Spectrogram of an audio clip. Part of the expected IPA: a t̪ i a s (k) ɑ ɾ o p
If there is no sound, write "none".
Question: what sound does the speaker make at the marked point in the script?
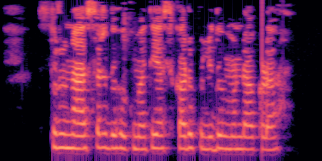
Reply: k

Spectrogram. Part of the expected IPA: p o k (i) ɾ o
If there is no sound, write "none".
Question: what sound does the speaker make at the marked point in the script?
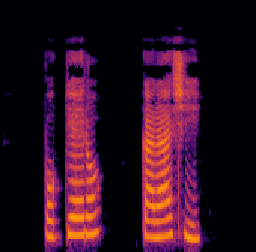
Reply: e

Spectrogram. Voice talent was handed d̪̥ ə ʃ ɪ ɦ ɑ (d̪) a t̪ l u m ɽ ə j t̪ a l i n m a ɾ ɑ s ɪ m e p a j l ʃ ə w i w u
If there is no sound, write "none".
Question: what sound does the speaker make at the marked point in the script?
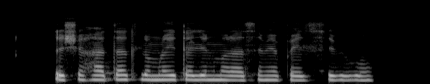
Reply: d̪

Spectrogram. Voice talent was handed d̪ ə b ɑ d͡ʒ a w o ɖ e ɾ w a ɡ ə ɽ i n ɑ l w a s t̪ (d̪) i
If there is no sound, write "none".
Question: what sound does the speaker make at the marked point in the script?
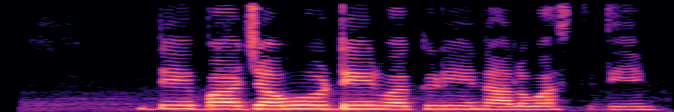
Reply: d̪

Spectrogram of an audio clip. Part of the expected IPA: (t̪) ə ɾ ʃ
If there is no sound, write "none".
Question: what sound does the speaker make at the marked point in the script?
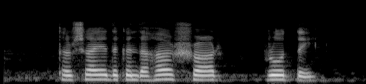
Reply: t̪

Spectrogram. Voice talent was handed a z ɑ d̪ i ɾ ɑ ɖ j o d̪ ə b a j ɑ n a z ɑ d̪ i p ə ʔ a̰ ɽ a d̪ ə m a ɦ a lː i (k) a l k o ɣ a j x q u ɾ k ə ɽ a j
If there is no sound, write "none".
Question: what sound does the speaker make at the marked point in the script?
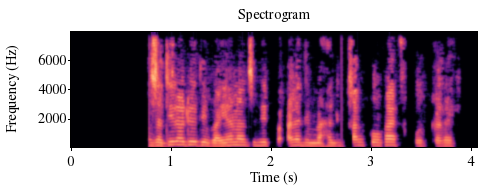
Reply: x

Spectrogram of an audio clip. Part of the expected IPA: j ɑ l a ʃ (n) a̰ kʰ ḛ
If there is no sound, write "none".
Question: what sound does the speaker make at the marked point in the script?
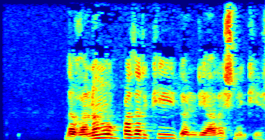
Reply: n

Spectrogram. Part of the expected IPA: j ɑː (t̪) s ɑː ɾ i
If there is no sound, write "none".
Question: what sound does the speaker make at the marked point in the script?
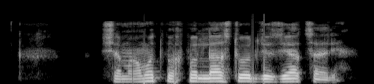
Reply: t̪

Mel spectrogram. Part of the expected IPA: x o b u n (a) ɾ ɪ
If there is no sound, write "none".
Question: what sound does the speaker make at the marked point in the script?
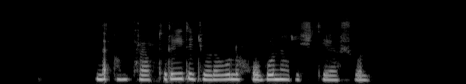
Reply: a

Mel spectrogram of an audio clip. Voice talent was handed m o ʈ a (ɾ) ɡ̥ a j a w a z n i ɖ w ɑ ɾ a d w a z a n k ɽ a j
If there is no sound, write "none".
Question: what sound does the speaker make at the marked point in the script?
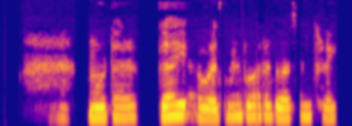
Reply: ɾ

